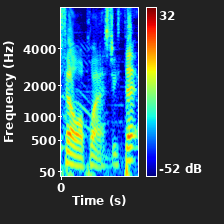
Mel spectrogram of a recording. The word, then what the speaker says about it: phalloplasty: It is phalloplasty. Okay, I was adding an extra syllable.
